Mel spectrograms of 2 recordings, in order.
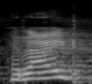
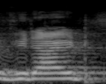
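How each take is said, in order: First: राइट starting on R; silent W. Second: विराइट with W sounded, "vi-rait"; wrong pronunciation. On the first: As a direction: drop the W in राइट. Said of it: "राइट पढ़ते हैं". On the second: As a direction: add "vi" before the R in विराइट. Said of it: "ना कि ... विराइट". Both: Shown as a demonstration.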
